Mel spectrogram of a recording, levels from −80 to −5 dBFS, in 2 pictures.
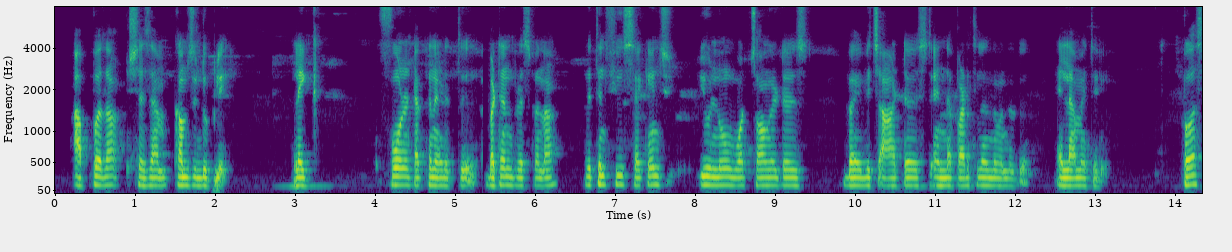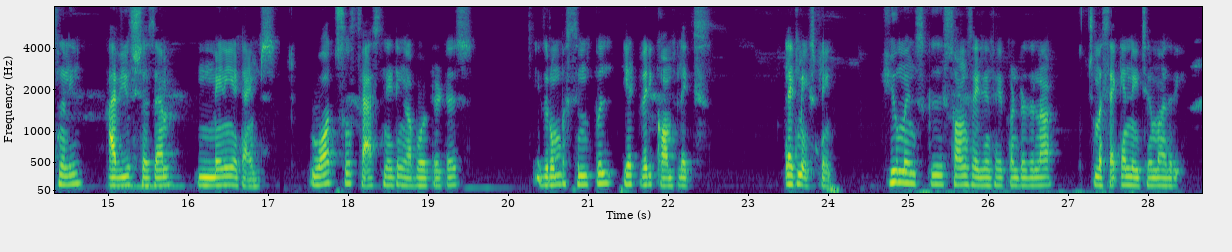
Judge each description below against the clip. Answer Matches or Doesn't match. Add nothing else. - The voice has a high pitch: Doesn't match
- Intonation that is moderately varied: Doesn't match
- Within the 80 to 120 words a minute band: Doesn't match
